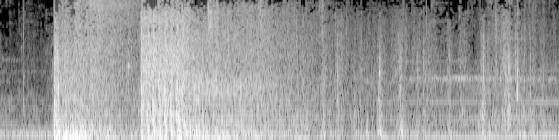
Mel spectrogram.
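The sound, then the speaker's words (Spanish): Gunfire aimed at a trench door erupts in loud, dense bursts at the start, then settles into a ragged stream of sharp cracks and pops that keeps going, with no one speaking. “Disparan contra una puerta de la trinchera.”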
